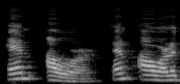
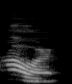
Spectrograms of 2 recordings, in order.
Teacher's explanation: an hour দেখেন উচ্চারণটা কিন্তু ও থেকে আসতেছে, আমরা কিন্তু এইচ এর উচ্চারণ করতেছি না। যদি এইচ এর উচ্চারণ হতো তাহলে কিন্তু হয়ে যেত হাওয়ার।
